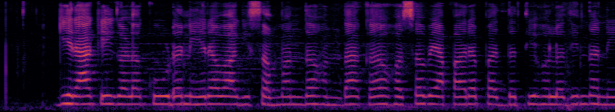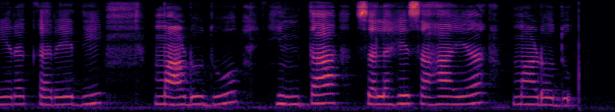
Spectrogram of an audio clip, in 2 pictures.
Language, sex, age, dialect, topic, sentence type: Kannada, female, 25-30, Dharwad Kannada, agriculture, statement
